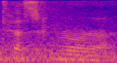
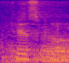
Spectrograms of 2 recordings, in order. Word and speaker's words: Tuscarora: Could you pronounce? Mohawk, Mohawk, Oneida, Onondaga, Onondaga, Cayuga, Cayuga, Seneca, Seneca, and Tuscarora. Tuscarora.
